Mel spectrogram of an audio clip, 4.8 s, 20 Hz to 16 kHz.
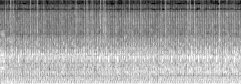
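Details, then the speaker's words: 1981 Mercedes 240D diesel, sat about 15 years, at idle: regular knock near three per second over the clatter, seemingly inside the block, with some blow-by; cause suspected, not confirmed. "man though for it to run that's nice I kind of wonder where that noise is coming from"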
